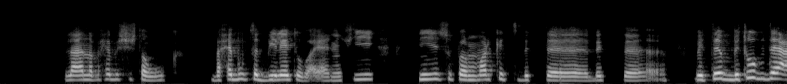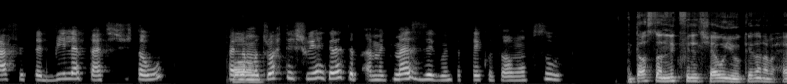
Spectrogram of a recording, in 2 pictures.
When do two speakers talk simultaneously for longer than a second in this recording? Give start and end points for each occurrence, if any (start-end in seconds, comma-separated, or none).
none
